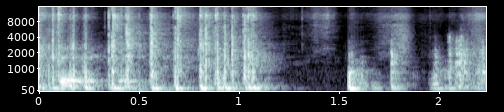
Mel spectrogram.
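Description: Tarot cards being shuffled up close, a dense run of crisp riffling flutters, then a short pause before a second burst of shuffling, loud and steady.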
